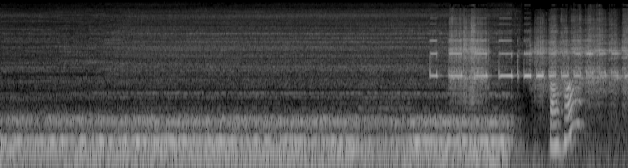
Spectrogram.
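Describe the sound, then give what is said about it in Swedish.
A battery-powered liquid level indicator hung on the rim of a mug starts beeping near the end as liquid from a tap reaches its sensors. Shrill electronic tones turn into a fast, insistent pulsing over a steady low rumble of pouring and background hum, with a brief voice at the close. “Och när vätskan når de här givarna, då sluter det kretsen.”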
